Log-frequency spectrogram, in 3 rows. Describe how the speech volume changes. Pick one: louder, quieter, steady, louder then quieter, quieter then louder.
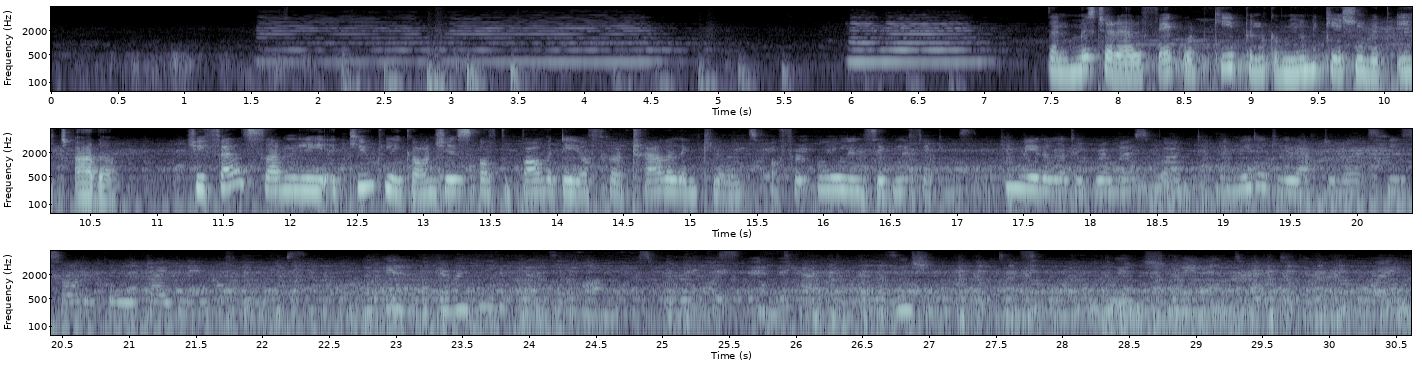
quieter.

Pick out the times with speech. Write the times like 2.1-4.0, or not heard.
7.5-30.5.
